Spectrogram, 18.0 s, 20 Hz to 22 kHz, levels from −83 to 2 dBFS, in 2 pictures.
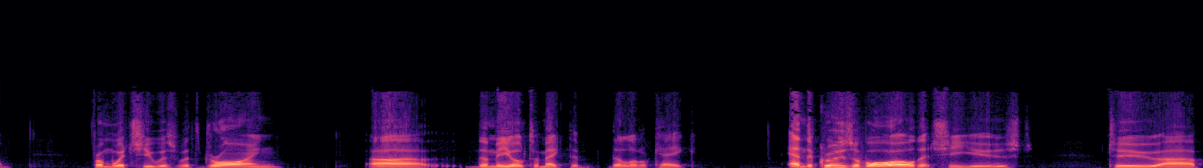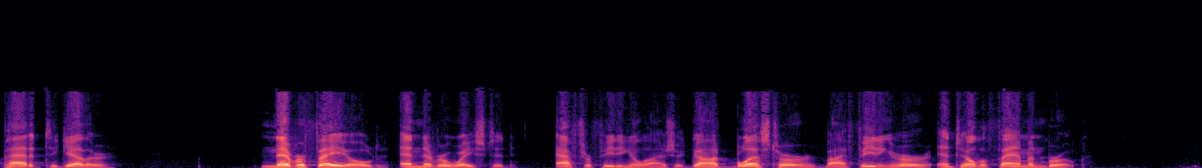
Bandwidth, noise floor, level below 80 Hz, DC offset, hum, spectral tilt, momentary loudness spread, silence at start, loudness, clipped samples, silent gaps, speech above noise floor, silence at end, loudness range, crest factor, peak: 10.5 kHz; -72 dBFS; -62 dBFS; under 0.1%; none; -5.5 dB/octave; 14 LU; 0.7 s; -22 LUFS; under 0.1%; none; 50 dB; 0.95 s; 4 LU; 22 dB; -2 dBFS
